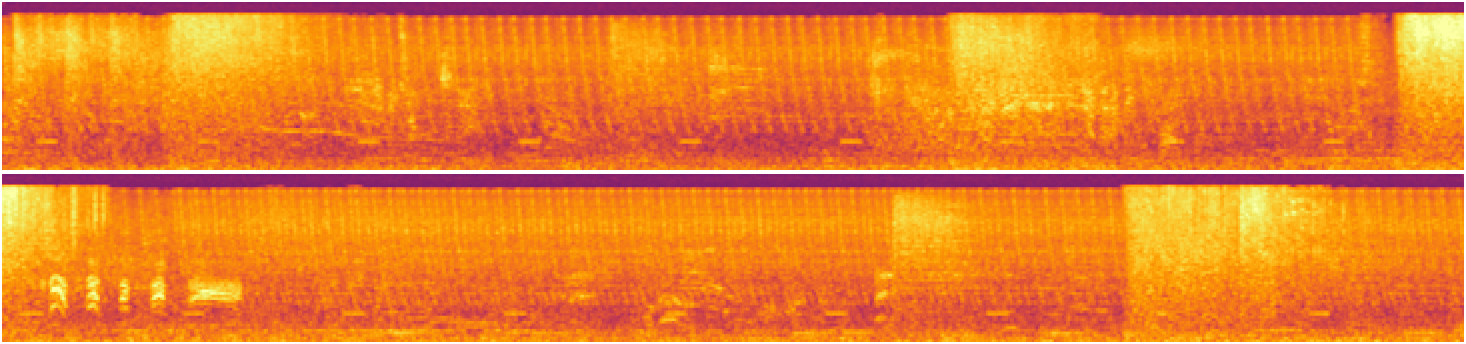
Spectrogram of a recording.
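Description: Explosions burst now and then.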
